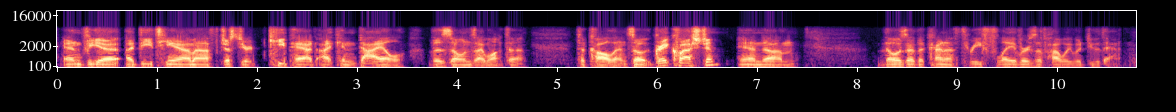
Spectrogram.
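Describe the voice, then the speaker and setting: A man presents products in an informal webinar with a fairly low but bright, forceful voice. His delivery is conversational and enthusiastic, like a trainer selling what he explains. The audio is slightly dull, as from an online call. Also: normal speed, slight background noise.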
